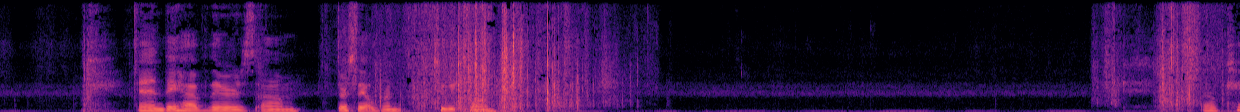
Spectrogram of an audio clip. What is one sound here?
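Paper rustles and crinkles as a flyer is handled.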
